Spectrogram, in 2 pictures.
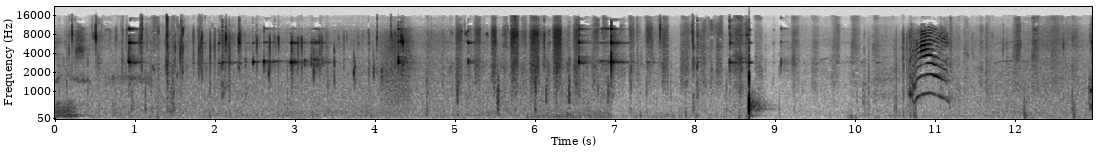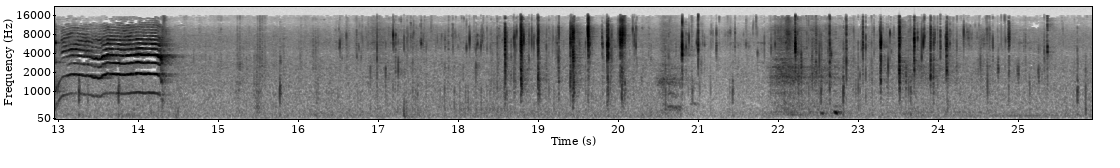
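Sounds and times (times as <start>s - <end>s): kitten eating wet food: 0.0s - 25.9s
kitten meowing: 13.0s - 14.6s.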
